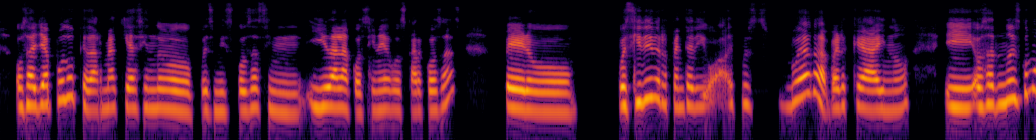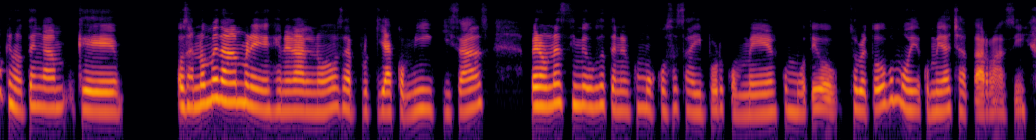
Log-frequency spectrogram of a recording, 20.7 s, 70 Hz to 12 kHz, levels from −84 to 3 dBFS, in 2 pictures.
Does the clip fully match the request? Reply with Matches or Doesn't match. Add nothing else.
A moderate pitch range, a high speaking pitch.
Matches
